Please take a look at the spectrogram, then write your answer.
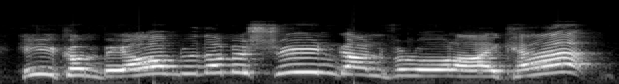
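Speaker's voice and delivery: furious loud bellow; Duke bellowing. A narrator's reading. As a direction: roar it with bravado. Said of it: "bellowed the Duke".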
